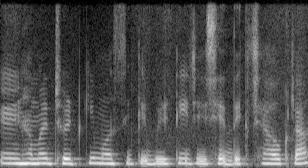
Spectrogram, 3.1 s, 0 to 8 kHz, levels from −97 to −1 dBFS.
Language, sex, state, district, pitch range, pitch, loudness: Maithili, female, Bihar, Purnia, 215-230 Hz, 225 Hz, -16 LUFS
